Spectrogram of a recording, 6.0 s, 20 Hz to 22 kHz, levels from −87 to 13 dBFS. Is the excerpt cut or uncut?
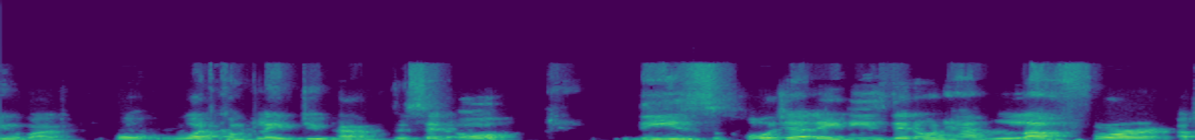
uncut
